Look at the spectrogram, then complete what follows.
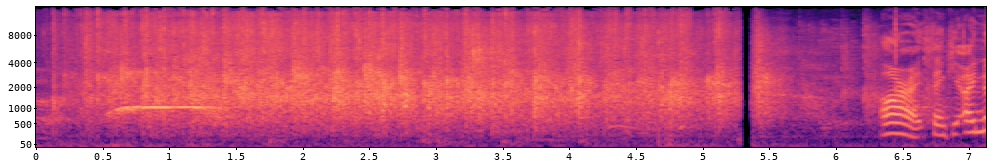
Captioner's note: applause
